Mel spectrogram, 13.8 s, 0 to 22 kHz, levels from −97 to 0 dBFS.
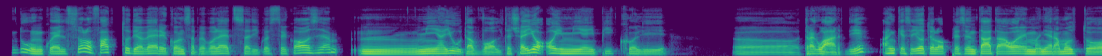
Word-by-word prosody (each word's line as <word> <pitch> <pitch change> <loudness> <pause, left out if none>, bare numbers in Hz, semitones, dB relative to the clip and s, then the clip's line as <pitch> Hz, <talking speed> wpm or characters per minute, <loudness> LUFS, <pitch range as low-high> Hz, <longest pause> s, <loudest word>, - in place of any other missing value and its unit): Dunque 120 - -1
il 115 0 -3
solo 205 - +2
fatto 175 -2 -1
di 125 -3 -1
avere 120 -1 +1
consapevolezza 115 +2 -3
di 110 0 -8
queste 115 +2 -8
cose, 165 - -1 0.2
mhmm, 105 -3 +2
mi 125 +2 +4
aiuta 125 -3 0
a - - +3
volte. 105 -1 -4
Cioè, 130 +4 0
io 175 +6 +6
ho 135 +1 +2
i 130 - +2
miei 120 -2 +2
piccoli, 110 -3 -6 0.8
uhm, 95 -3 -9
traguardi, 115 - +2 0.2
anche 130 -1 0
se 125 - -4
io 140 0 +5
te 125 - 0
l'ho 120 -1 +2
presentata 120 -1 +1
ora 120 0 +4
in 115 - +1
maniera 110 -1 +2
molto 115 -3 +1
115 Hz, 145 wpm, -22 LUFS, 110-125 Hz, 0.8 s, io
